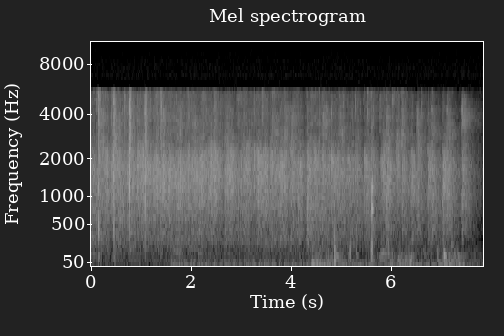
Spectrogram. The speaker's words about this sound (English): So without any further ado, let's give Dr. William Deagle a warm round of applause at the Granada Forum.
